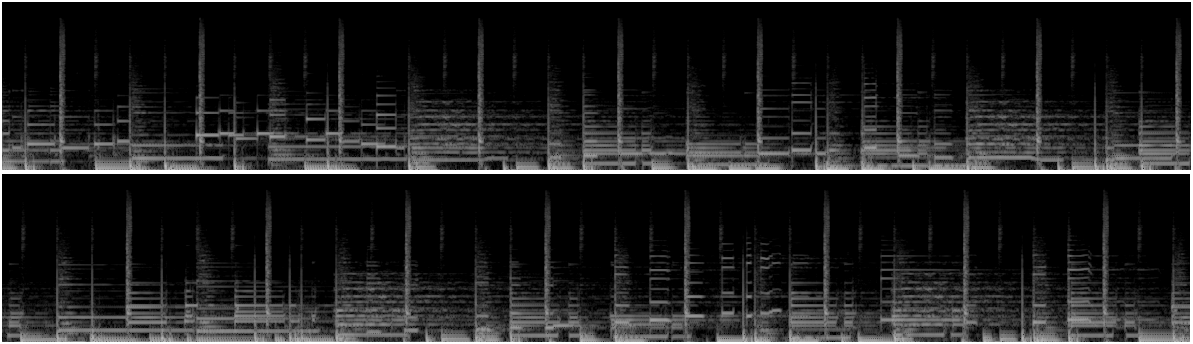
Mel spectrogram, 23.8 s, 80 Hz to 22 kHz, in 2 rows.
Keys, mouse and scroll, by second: 2.1 ctrl+s, 3.3 ctrl+a, 4.0 middle click, 4.3 Tab, 4.3 `, 5.1 middle click, 5.5-5.9 scroll up 3, 5.9 middle click, 6.3-6.7 scroll down 1, 6.7 middle click, 8.7 f, 9.8 middle click, 10.8-12.5 right drag, 13.2 middle click, 14.1 Tab, 14.4 middle drag, 14.8 Tab, 15.1 click, 15.8 click, 16.1 middle click, 17.0 middle click, 17.7 e, 22.4 Tab.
